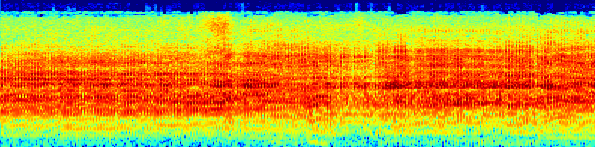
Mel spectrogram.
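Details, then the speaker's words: Battery-powered massage gun switched to a higher vibration level: a hard, buzzing motor drone with a loose, chattering vibration on top; the user wonders whether the attachment head is not hooked in properly. Cause not confirmed. "Bigger vibration. Whoa! Super vibration. You can hear some weird vibrating thing here."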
